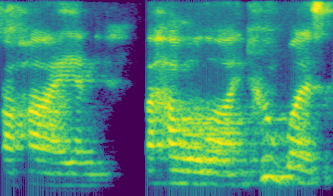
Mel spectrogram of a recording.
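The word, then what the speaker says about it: Bahá'í: people wonder what it is and how to pronounce bahigh and bahala and who was bahala this will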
